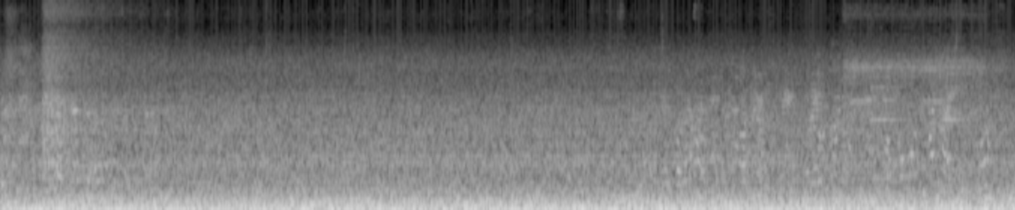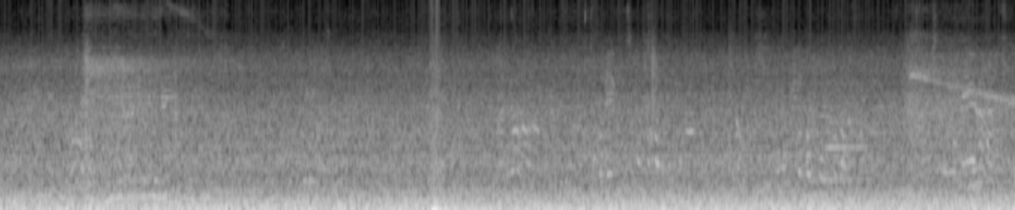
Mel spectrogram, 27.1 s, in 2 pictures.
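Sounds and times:
faint voices: 0:00.0 - 0:02.6, 0:08.3 - 0:18.4, 0:20.1 - 0:27.0
313 series train carriage rumble on the Iida Line: 0:00.0 - 0:27.0
brief squeals and clicks: 0:25.6 - 0:27.0.

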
